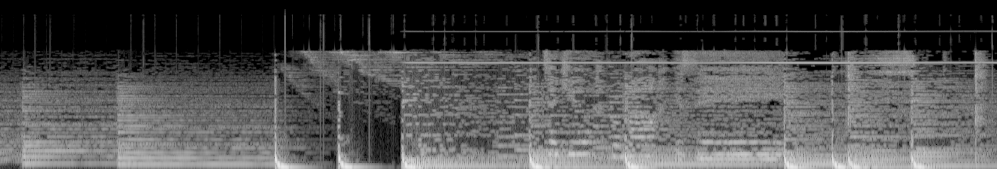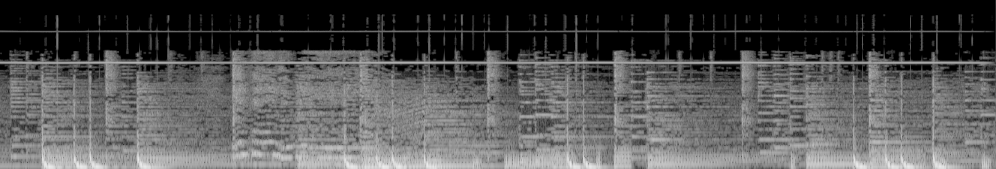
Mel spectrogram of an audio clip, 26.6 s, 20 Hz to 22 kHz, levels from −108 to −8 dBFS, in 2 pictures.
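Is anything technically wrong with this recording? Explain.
Yes. From 5.32 s to the end there is a feedback whistle: a thin, steady tone at 5.6 kHz sitting about 10 dB below the main sound and slowly swelling and fading in level. The likely cause is a loudspeaker-to-microphone loop held just at the edge of instability, so one frequency keeps ringing without building up. Unlike full feedback howl, it never runs away, and its slow level drift separates it from a fixed electronic tone.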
